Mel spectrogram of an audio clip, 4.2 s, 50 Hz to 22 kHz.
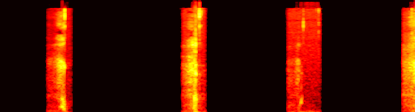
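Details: Sharp, abrupt catches of breath separated by silence, about four in four seconds. Violent, very loud persistent hiccups from episodes lasting hours each, recorded 11/1/19 to 11/20/19.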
